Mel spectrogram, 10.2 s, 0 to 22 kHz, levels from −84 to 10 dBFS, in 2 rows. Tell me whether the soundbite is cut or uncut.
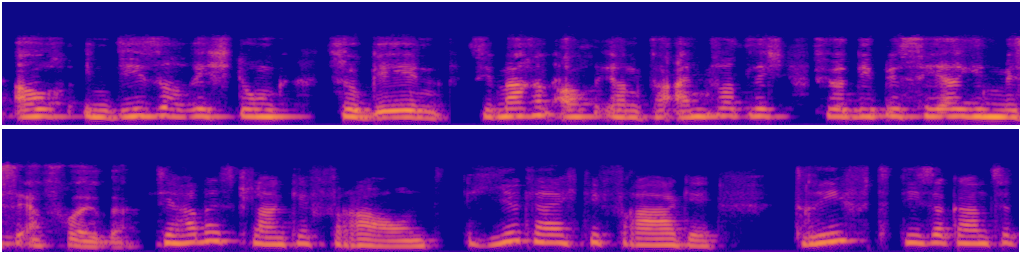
cut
